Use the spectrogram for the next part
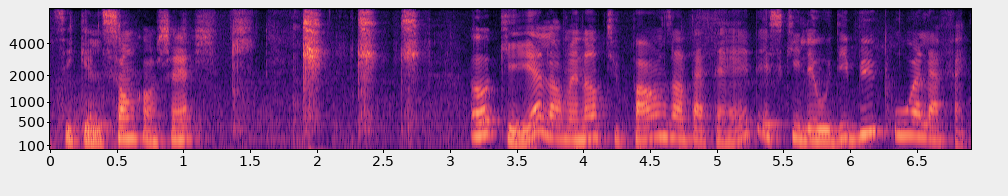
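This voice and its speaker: A woman teacher with a Québécois French accent, slowly and patiently prompting a child through a one-on-one reading assessment. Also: medium pitch, expressive. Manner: slow, patient, drawn-out word-by-word prompting. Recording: faint background noise.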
